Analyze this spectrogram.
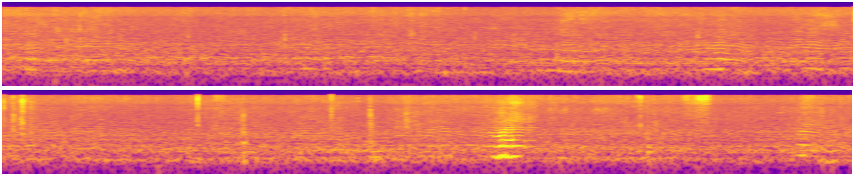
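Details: Western honey bees from a swarm colony made this year humming during an inspection; a soft, even drone throughout, broken by occasional light taps and one louder knock from the frames.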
